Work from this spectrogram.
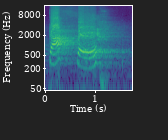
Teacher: quando a tia fala a palavra café o pé ele entrou com maior intensidade então a sílaba mais forte é o pé a última letra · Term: sílaba tônica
